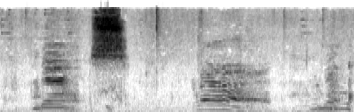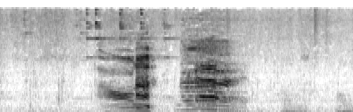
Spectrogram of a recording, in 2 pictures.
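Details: Cows heading into the barn while their calves wait outside, calling back and forth: about six moos of varying length, some deep and short, others longer and wavering, with a sharp metallic clank early on.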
